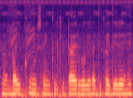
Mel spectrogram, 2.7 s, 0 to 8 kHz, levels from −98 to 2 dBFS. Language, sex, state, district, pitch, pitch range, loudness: Hindi, male, Rajasthan, Bikaner, 140 Hz, 140-145 Hz, -16 LUFS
